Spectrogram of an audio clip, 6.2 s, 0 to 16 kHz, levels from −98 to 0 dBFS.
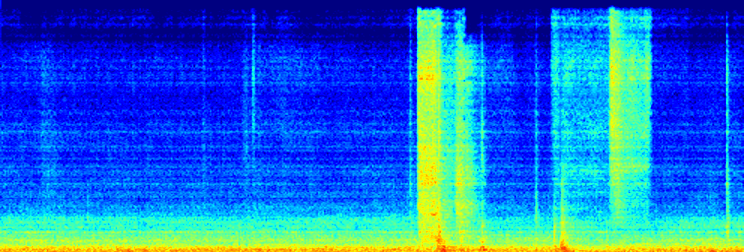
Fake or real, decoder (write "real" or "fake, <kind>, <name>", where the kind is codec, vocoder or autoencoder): fake, codec, SNAC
